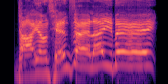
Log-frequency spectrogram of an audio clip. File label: Pandaren brewmaster pissed, zh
